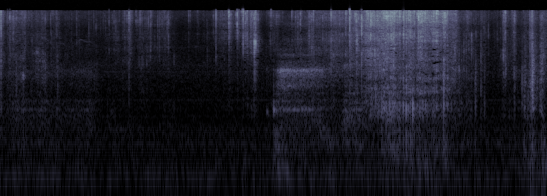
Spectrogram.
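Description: The skin is pulled off a perch by hand, giving faint close crinkling and tearing sounds in short bursts, with soft handling noise between them.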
